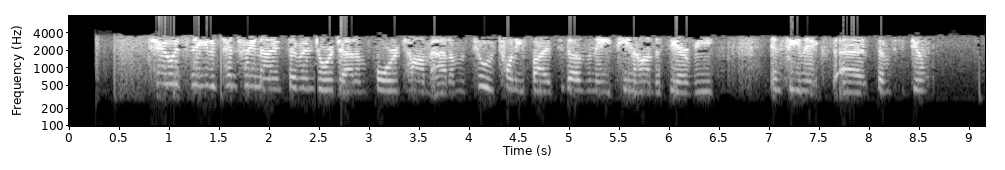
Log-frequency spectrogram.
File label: Highway Patrol, Phoenix Metro East Area, scanner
